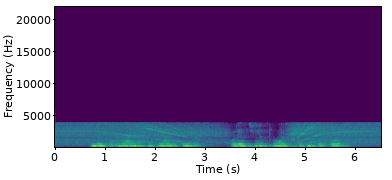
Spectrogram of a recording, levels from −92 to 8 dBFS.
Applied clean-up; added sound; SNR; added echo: none; Engine; 18 dB; reverberation time 0.6 s.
